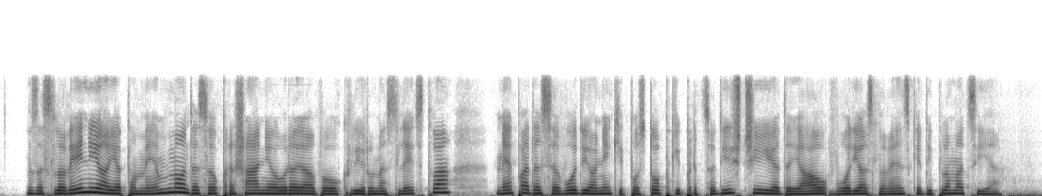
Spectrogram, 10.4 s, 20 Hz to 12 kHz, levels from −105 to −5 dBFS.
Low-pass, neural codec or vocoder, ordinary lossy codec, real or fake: 7.2 kHz; codec, 16 kHz, 2 kbps, FunCodec, trained on Chinese and English, 25 frames a second; none; fake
